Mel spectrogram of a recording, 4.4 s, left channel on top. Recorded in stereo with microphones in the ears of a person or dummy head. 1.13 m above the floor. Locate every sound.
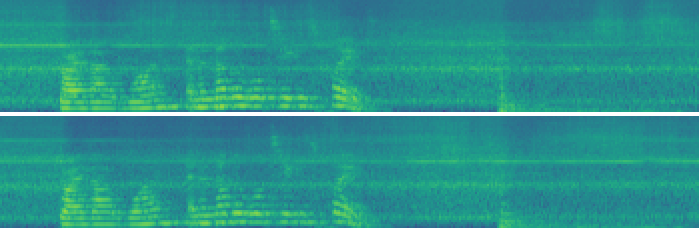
0.4 s a woman speaking: 35° left (ahead or behind), 5 m
3.1 s an explosion: 10° left (ahead or behind), 3 m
